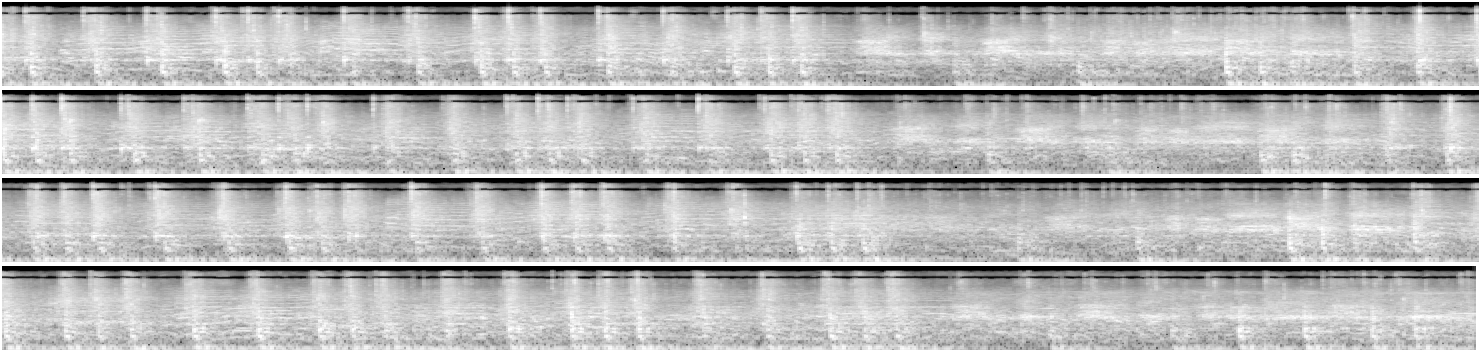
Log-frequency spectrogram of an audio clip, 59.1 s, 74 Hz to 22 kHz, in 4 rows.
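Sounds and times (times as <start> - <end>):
drum beating: 0.0 - 59.0.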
